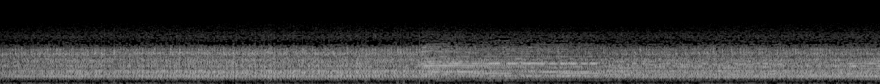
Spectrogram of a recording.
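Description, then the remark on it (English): An old Marmon car engine, souped up, runs with a steady, buzzing drone, then shifts pitch partway through as it picks up speed and pulls away. No voices are heard. “I didn't know anything about guns, but one thing I knew was how to handle my Marmon.”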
